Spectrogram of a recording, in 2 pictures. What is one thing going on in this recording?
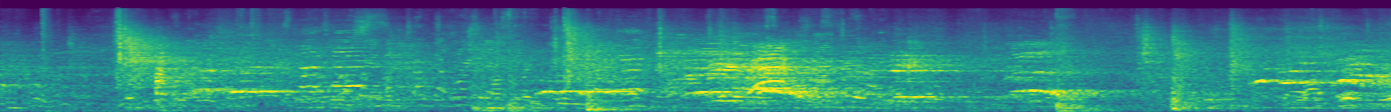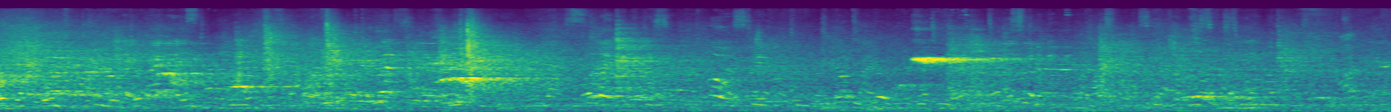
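A crowd of spectators chatters and calls out in a large echoing rink.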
